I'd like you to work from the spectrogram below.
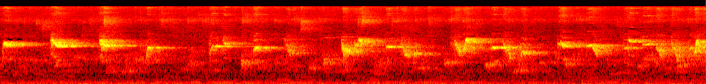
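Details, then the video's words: Sooty-headed bulbul singing in the rapid ropel style, played to lure young untrained birds into learning it: bubbling, slurred whistled phrases, many falling notes in quick overlapping succession, a low hum beneath. "Pancingan trucuk agar trucukan BAHAN PAUD ikut belajar ropel"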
